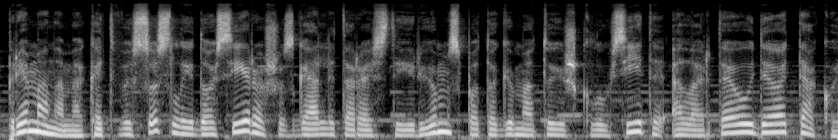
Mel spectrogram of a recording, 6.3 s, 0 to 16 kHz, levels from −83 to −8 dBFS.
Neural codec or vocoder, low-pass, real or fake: none; 14.4 kHz; real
